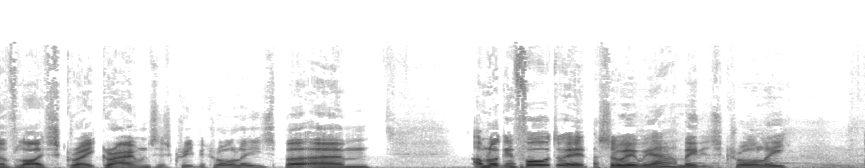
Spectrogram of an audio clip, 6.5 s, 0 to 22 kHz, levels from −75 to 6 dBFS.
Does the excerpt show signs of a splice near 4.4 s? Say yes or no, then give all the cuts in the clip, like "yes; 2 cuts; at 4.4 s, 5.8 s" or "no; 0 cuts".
yes; 1 cut; at 4.4 s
